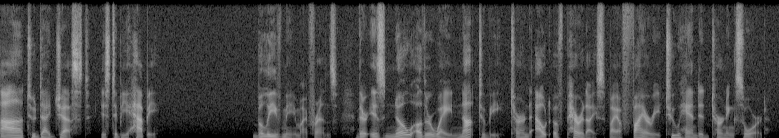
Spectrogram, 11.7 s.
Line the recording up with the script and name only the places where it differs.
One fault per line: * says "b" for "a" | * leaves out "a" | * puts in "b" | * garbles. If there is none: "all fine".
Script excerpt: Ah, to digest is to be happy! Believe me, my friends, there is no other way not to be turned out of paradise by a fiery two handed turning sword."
all fine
